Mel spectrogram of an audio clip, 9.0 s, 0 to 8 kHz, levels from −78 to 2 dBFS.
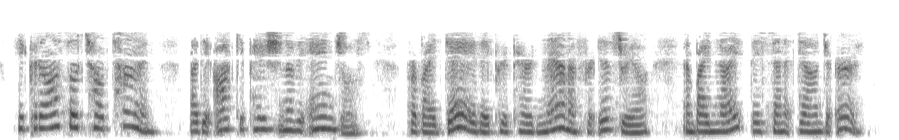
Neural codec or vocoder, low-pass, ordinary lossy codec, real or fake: none; 7.2 kHz; AAC, 16 kbps; real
